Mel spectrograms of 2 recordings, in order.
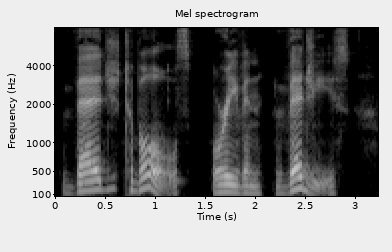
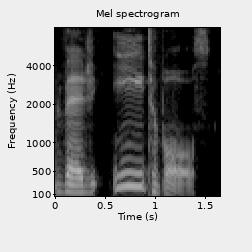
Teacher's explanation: Notice that in spoken English, you say vegetables, or even veggies, leaving out the middle E, not veg-e-tables.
